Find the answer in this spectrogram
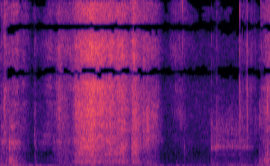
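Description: A deck of oracle cards being slid out and spread across a table: a soft sliding rustle of card on card, with a few light clicks.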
